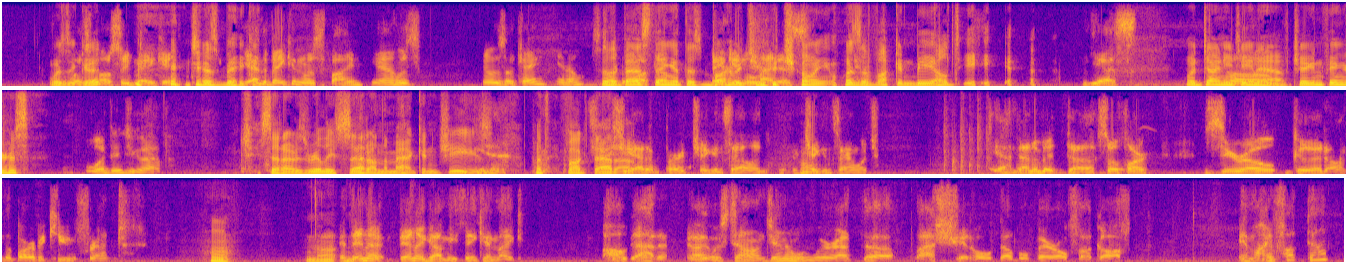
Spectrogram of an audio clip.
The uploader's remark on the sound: On the phone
